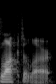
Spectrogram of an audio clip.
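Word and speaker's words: Lok'delar: I call it Rockdalar. It's Lokdalar.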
